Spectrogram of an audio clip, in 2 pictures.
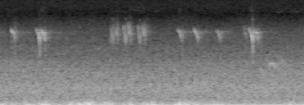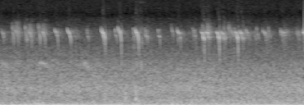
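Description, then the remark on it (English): A flock of about eight wild birds calling all together in a pine, with many short, high-pitched chirps repeating and overlapping for the whole clip, heard over a steady low rumble of background noise. “Eight birds all together now.”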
